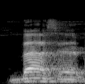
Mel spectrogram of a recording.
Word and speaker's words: Wasser: si no me equivoco, Wasser o Wasser. Me parece porque hasta donde yo sé la W en alemán se pronuncia como V en español.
